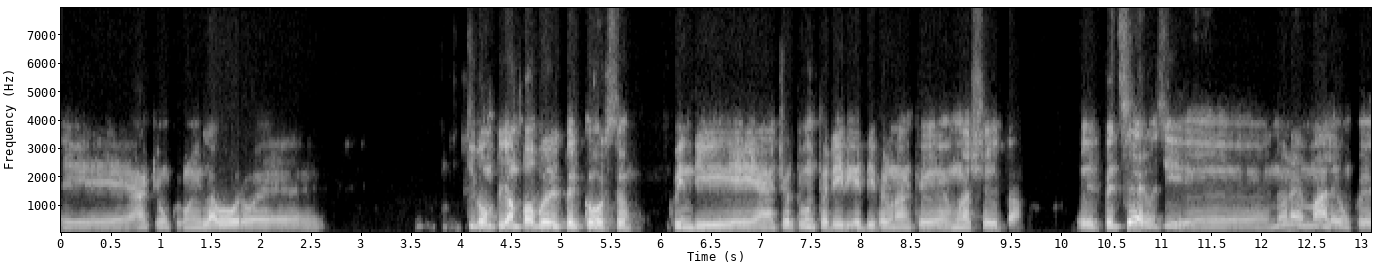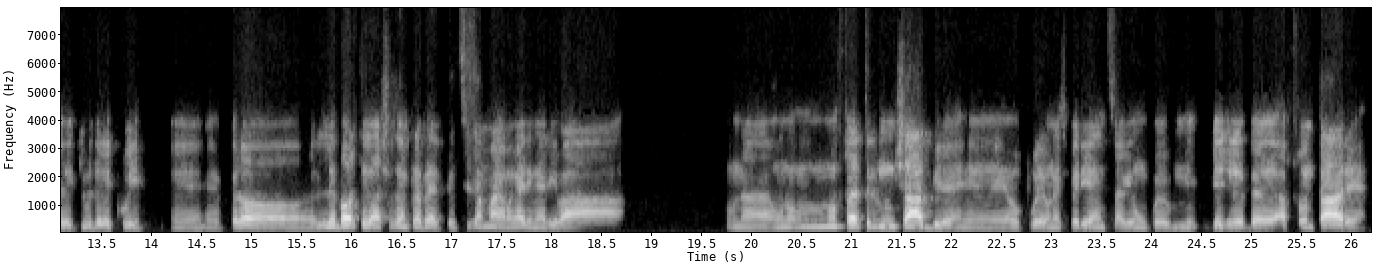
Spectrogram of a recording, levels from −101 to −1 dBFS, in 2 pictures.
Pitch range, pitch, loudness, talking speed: 95-115 Hz, 105 Hz, -23 LUFS, 150 wpm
